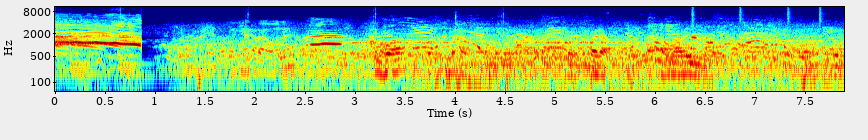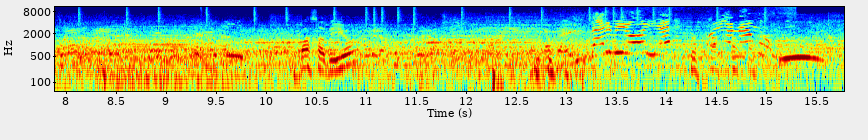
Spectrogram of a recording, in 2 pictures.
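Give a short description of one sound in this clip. A large stadium crowd murmurs in the open air.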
